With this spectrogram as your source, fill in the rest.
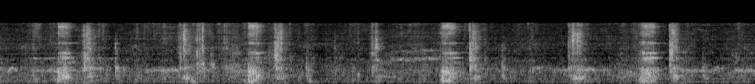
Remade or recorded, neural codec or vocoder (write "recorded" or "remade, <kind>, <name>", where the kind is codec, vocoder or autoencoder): remade, vocoder, HiFi-GAN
